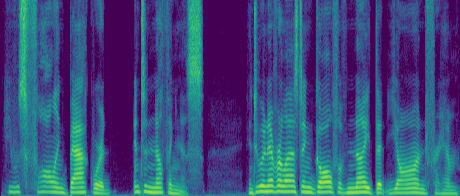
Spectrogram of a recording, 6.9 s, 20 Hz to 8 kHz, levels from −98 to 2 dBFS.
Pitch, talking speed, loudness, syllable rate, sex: 180 Hz, 140 wpm, -17 LUFS, 4.4 syllables/s, female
